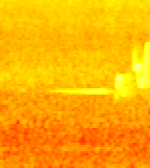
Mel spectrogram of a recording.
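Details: Japanese bush warbler in satoyama countryside, one of a pair calling to each other: a long, level whistled note ending in a brisk, higher two-part flourish, clear against quiet surroundings.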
